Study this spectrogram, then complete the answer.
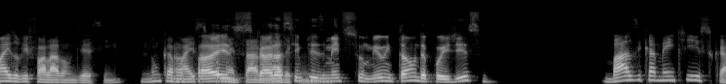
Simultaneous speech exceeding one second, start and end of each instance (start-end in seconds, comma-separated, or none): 1.7-3.3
